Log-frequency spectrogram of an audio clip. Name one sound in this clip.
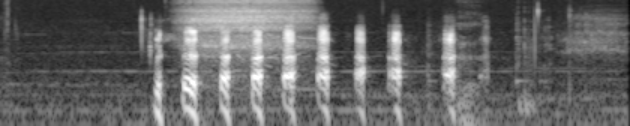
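A man laughs loudly over a microphone.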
